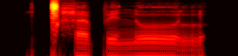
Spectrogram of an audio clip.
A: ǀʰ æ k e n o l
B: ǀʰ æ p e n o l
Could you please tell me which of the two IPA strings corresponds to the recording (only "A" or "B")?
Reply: B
